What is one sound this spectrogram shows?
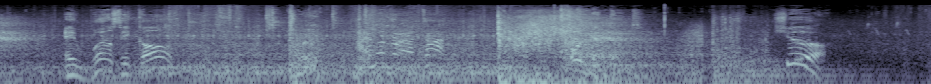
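Magic spells whoosh and blast in a fantasy battle.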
